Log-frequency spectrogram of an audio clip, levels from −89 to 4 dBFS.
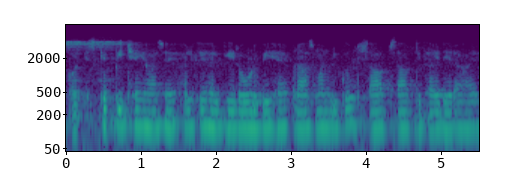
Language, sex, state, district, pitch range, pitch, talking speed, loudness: Hindi, male, Uttar Pradesh, Jyotiba Phule Nagar, 115-120 Hz, 115 Hz, 195 wpm, -42 LUFS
